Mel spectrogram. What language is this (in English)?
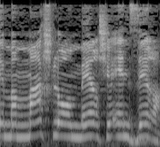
Hebrew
